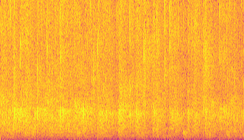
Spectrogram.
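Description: Sustained applause from an audience, a dense, steady wash of many hands clapping at once with no pauses, fairly loud throughout and with no voices standing out.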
